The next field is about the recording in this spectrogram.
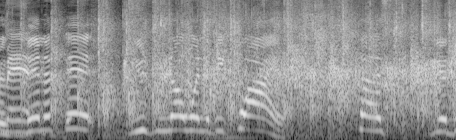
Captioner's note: audience applauds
